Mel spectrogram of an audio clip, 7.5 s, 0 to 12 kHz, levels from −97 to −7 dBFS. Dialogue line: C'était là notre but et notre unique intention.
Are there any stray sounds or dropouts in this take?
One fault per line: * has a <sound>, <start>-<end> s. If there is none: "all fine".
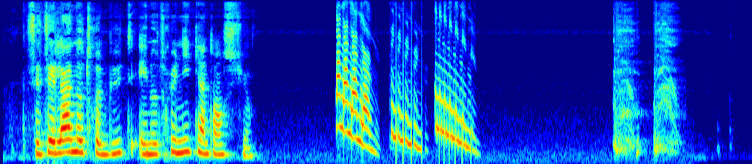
* has a chirp, 3.4-4.8 s
* has a cough, 6.1-6.9 s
